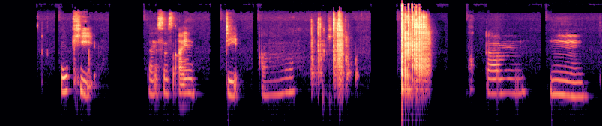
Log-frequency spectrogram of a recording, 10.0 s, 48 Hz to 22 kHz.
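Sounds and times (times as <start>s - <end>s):
speech: 1.0s - 1.6s, 2.5s - 5.6s, 7.8s - 9.9s
two eight-sided dice rolling on a hard tabletop: 6.7s - 7.2s.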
